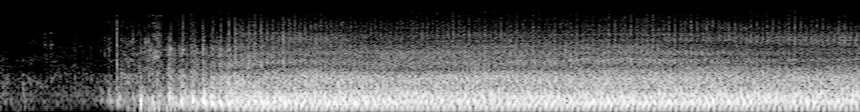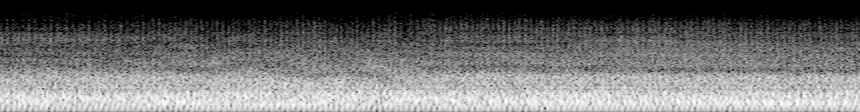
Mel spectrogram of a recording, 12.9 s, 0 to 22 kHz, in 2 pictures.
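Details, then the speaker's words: ATCO lawnmower, about 21-inch, Briggs & Stratton engine, after cleaning corroded HT lead: catches after a second then steady even buzz, no misses; runs, though it stops when drive released and throttle jammed, drive cable suspected worn or rusty. "so so so so it runs um however drive drive works but when you take the drive off it stops"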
